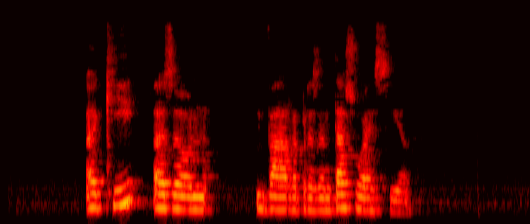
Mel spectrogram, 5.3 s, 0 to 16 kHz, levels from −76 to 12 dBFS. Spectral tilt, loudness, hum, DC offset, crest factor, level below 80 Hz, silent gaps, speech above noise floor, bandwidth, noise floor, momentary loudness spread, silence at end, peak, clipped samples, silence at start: -5.5 dB/octave; -31 LUFS; none; under 0.1%; 20 dB; -84 dBFS; none; 39 dB; 11.5 kHz; -69 dBFS; 12 LU; 1.2 s; -14 dBFS; under 0.1%; 0.85 s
